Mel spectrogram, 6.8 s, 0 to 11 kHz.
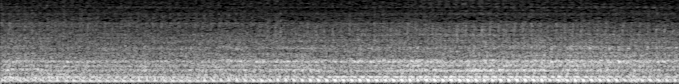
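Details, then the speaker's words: Yamaha Mio fuel-injected scooter, after fuel pump replacement restored fuel pressure to 300–almost 400 kPa: a steady even putter about four beats a second, no misses or rattles. It starts, idles cleanly and is responsive. "oke untuk seber motornya ini sudah menyala Ya sudah menyala dan dan responsif ya"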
